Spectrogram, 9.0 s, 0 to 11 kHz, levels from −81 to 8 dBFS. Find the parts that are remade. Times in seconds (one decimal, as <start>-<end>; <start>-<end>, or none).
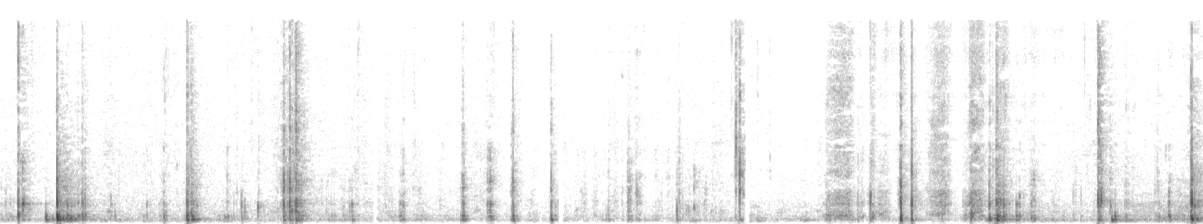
6.6-8.0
